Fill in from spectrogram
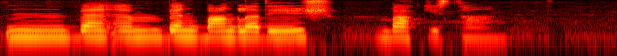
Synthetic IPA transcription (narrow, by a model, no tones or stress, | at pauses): bɛ̃ŋk̚bãːŋɡlaːd̪eːʃ | baːkist̪ʰaːn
